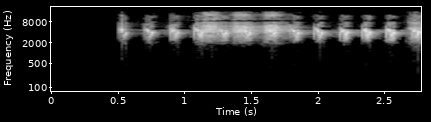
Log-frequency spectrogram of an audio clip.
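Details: Zitting cisticola song, used as a lure for trapping and as a tutor recording: after a brief silence, a string of sharp, high chirps with a denser, buzzier burst in the middle, then evenly spaced chirps again.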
